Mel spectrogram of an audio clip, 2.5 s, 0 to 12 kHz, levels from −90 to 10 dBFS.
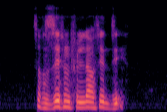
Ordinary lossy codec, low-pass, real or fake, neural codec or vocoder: Opus, 24 kbps; 7.2 kHz; real; none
